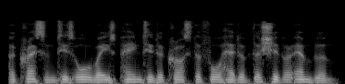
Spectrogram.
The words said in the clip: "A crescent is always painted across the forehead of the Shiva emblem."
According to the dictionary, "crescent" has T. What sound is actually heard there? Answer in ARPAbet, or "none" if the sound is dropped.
T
